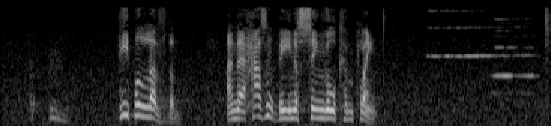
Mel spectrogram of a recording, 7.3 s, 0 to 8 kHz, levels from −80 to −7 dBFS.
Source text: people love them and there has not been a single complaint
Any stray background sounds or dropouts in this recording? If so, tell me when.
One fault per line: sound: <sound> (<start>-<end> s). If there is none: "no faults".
sound: throat clearing (0.3-1.0 s)
sound: squeak (5.7-7.2 s)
